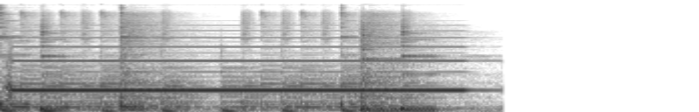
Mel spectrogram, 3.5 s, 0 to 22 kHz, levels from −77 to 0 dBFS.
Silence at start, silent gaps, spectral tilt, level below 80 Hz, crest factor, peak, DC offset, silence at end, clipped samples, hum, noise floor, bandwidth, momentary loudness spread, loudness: 0 s; none; -4 dB/octave; -30 dBFS; 14 dB; -4 dBFS; 0.3%; 1 s; under 0.1%; none; under -90 dBFS; 19 kHz; 4 LU; -17 LUFS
